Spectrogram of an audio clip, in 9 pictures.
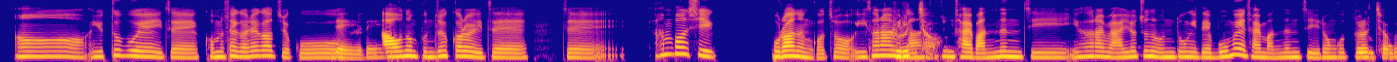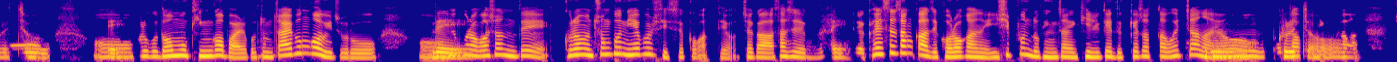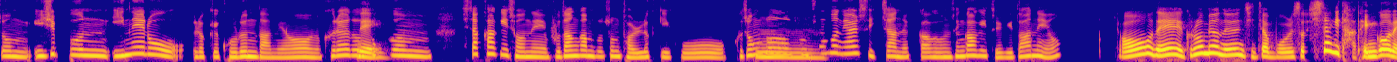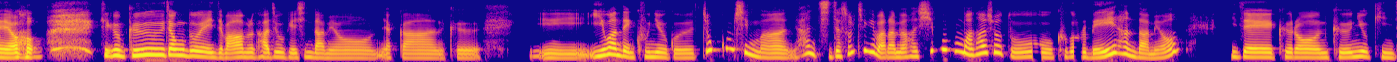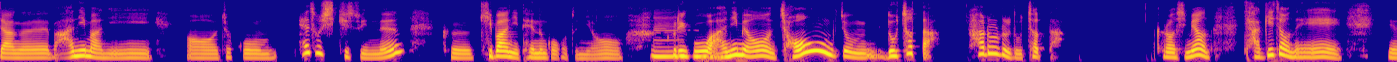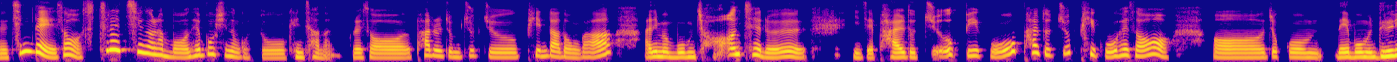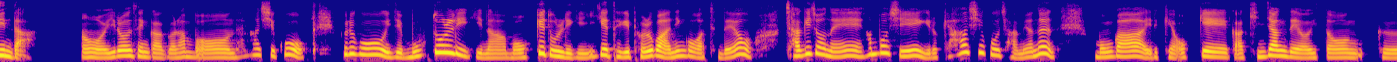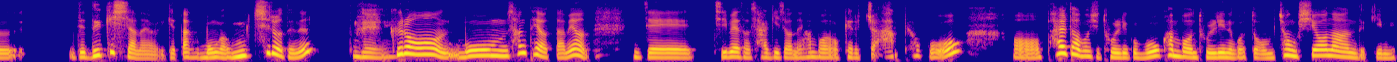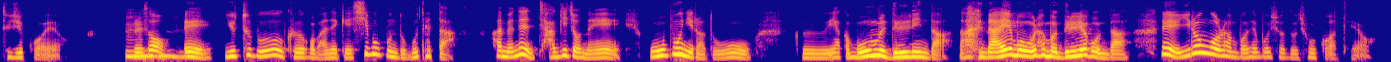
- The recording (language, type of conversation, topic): Korean, advice, 긴장을 풀고 근육을 이완하는 방법은 무엇인가요?
- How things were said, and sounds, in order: other background noise; laugh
